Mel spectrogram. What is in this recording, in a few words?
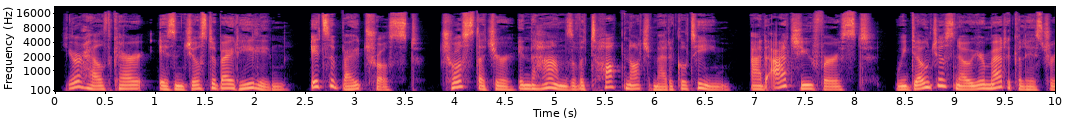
Professional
